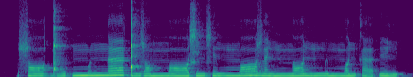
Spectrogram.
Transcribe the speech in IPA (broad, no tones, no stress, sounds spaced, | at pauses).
ɬ ɒː ɡ͡ǃ u | mː u nː æː ɡ͡ǃ æ̃ ɮ ɒ mː ɒː ɕ e ɲ ɬ ĩ mː ɒː ɮ æ̃ ɲ nː ɒː ɲ mː i mː ɒ ɲ k æ | ĩ ɲ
